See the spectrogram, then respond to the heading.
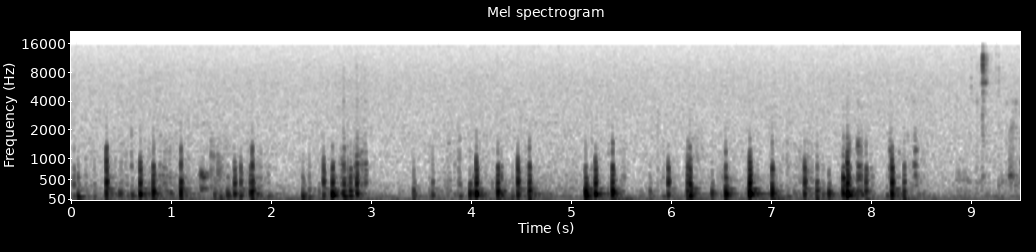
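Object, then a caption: Soft silicone ear of a binaural microphone. Fingertips rub the small, solid, white soft silicone ear of a 3Dio binaural microphone, producing a quick, irregular stream of dull, muffled thumps and rubbing bursts. The sound is heavy in the low end, with short, dry hits and almost no ring, and a brief brighter scrape comes near the end.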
